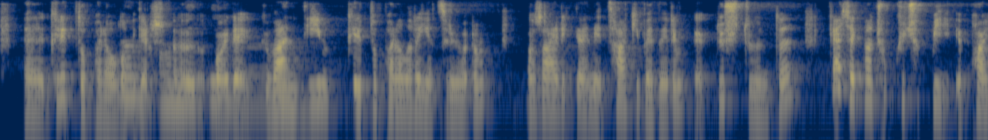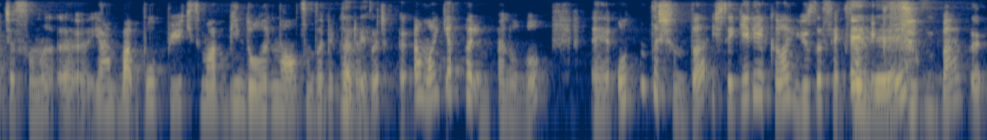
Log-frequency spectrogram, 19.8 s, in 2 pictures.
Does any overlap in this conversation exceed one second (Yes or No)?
Yes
